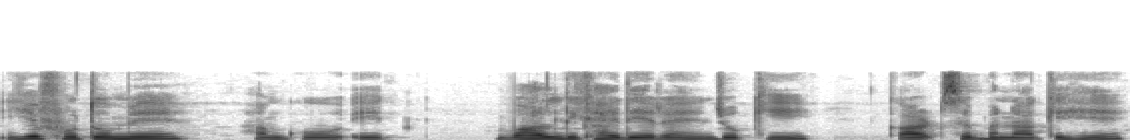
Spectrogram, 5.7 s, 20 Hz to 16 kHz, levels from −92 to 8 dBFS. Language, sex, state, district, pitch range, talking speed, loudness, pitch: Hindi, female, Arunachal Pradesh, Longding, 195-225 Hz, 180 wpm, -17 LUFS, 205 Hz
